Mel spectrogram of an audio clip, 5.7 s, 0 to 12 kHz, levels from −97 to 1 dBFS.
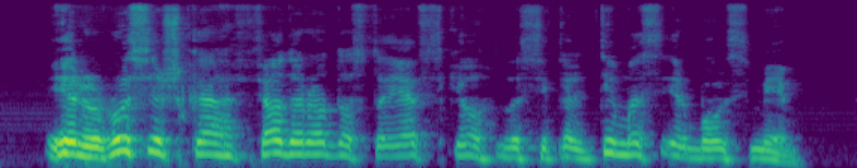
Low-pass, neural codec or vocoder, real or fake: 10.8 kHz; none; real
